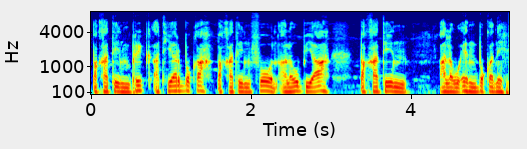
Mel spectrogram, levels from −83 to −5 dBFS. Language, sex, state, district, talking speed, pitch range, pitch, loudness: Mizo, male, Mizoram, Aizawl, 205 wpm, 110-125 Hz, 115 Hz, -18 LUFS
